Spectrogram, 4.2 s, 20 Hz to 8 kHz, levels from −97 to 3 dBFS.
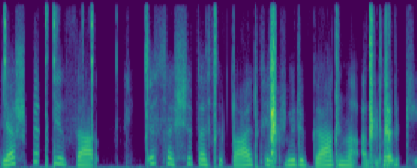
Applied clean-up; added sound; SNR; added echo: neural diffusion model UNIVERSE++.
